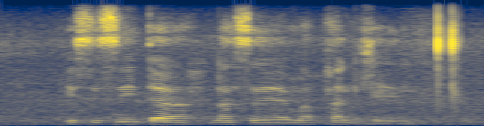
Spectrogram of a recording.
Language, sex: Swati, male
